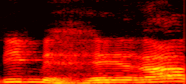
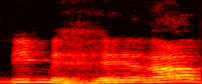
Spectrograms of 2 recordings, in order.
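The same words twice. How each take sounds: First: A breathy h sound is heard mid-word. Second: A breathy h sound is heard mid-word.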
